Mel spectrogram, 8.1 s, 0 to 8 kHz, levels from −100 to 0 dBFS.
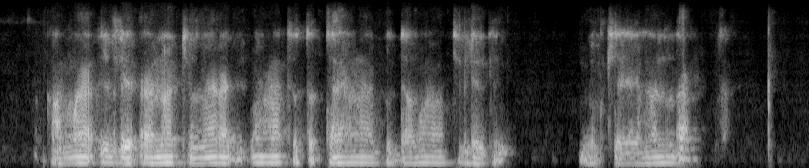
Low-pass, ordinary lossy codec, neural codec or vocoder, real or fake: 7.2 kHz; Opus, 32 kbps; codec, 24 kHz, 3 kbps, HILCodec; fake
